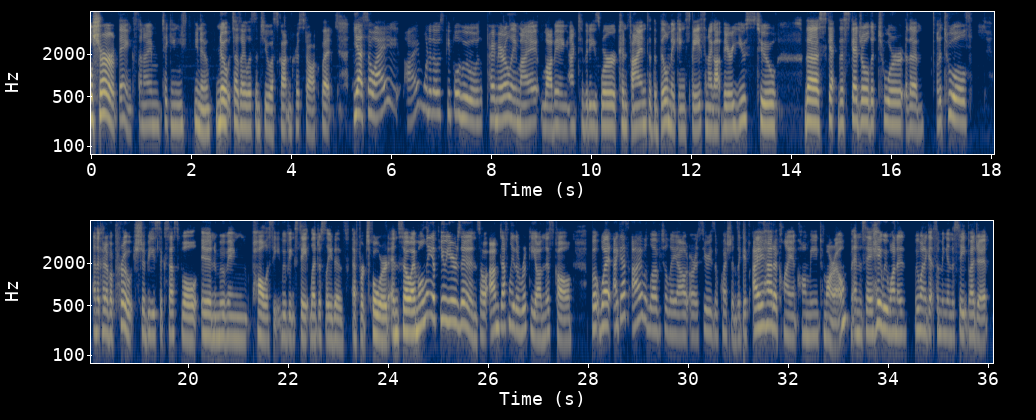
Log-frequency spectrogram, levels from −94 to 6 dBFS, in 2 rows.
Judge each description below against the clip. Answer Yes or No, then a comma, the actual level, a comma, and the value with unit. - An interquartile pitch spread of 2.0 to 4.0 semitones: Yes, average, 3.7 semitones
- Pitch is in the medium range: No, high, 205 Hz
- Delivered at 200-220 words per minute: Yes, fast, 205 wpm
